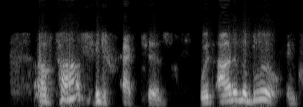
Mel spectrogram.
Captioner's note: laughs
